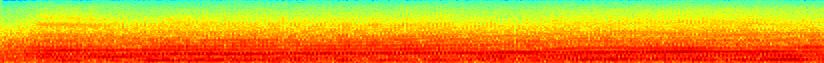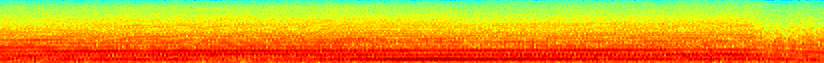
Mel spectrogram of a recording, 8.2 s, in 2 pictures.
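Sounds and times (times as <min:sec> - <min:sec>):
vehicles: 0:00.0 - 0:08.2.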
